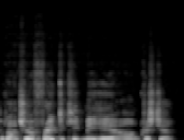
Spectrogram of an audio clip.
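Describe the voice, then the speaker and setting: A man's voice: on the high side, animated, quick pace, lightly acted. A man voicing a wary young ex-prisoner.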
